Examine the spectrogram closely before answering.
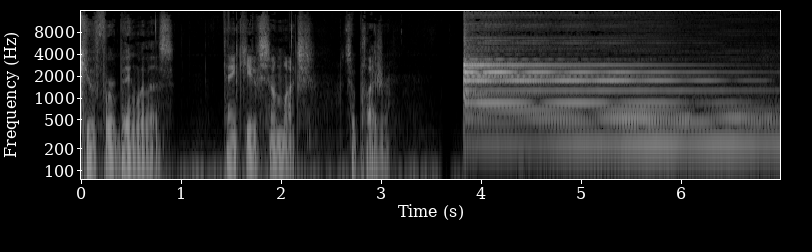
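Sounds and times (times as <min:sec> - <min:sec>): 
speech: 0:00.0 - 0:03.2
honor bell tolling: 0:03.8 - 0:06.9.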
